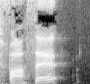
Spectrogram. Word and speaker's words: Fawcett: I pronounce it just Fawcett. I don't know Fawcett? If that's okay. I don't know if that's the correct way, but that's how I've always said it.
